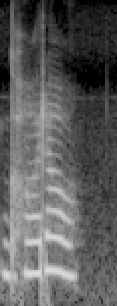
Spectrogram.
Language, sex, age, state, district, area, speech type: Odia, female, 18-30, Odisha, Ganjam, urban, read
